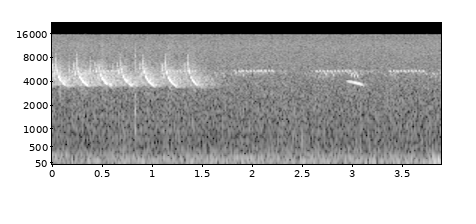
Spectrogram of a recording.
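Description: A Blue Finch sings a quick run of seven high, thin, descending notes, then adds a few drawn-out high whistles over low rumbling background noise.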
